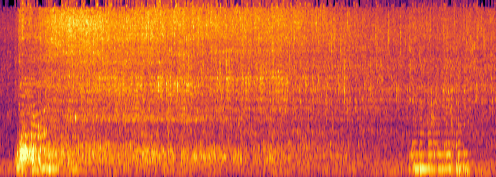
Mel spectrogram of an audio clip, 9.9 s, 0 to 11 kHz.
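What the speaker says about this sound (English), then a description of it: "You can't expect the toilet to flush this, so it did okay." A 1978 American Standard Glenco toilet flushes during a performance test: a loud initial rush of water settles into a sustained swirling drain and refill, then a second gurgling surge near the end, with no talk.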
